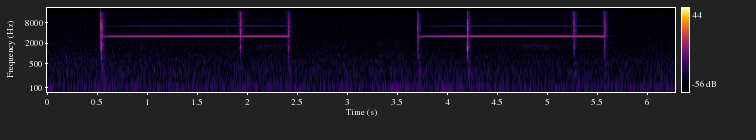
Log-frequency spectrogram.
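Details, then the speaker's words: VW Passat B3 after headlight low/high beam wiring repair: high steady beep about two seconds, second-long pause, repeating with clicks; lights-on warning buzzer sounding properly. "Вот наша загорелась. Вот даже пищит. Наша пищалка."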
